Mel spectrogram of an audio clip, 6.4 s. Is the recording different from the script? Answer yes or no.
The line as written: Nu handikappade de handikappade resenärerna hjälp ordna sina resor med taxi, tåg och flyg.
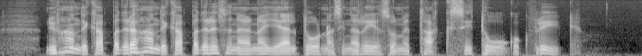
no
